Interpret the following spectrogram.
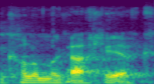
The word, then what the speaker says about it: Colm Mac Athlaoich: As long as people have asked me what my name was, and it's actually Colm Mac Athlaoich, so that's kind of phonetically how you pronounce it.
